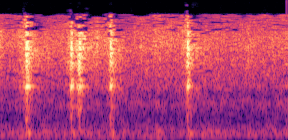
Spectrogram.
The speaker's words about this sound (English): First, let's listen to the Geiger counter slowly click off the low wear rate of new RPM.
